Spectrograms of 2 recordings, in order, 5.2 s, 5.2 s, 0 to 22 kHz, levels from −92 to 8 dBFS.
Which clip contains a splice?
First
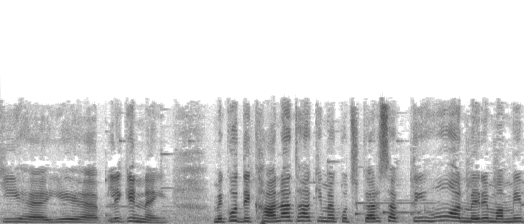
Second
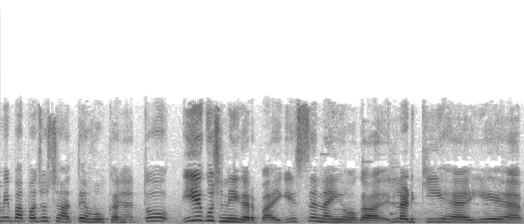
second; 1 cut; at 1.3 s

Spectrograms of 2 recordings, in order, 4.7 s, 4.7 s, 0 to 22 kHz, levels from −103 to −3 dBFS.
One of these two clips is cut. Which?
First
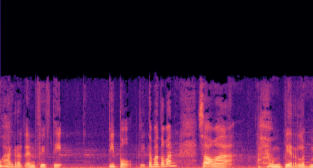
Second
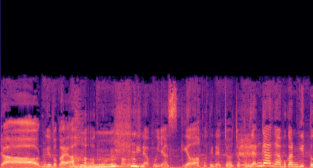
first; 1 cut; at 2.0 s

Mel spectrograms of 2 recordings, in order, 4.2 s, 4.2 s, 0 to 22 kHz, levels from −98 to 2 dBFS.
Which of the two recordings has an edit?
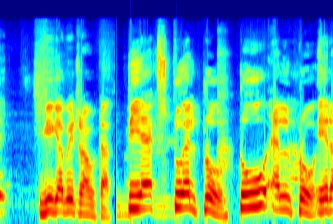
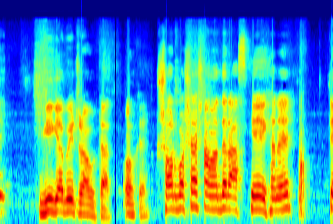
first; 1 cut; at 1.4 s

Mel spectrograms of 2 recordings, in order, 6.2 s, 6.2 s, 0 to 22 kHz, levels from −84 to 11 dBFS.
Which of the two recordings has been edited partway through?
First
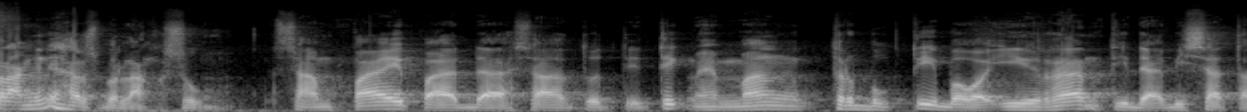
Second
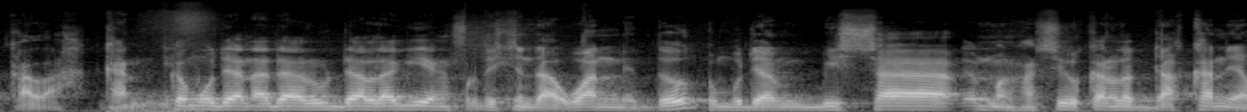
second; 3 cuts; at 0.8 s, 2.3 s, 3.6 s

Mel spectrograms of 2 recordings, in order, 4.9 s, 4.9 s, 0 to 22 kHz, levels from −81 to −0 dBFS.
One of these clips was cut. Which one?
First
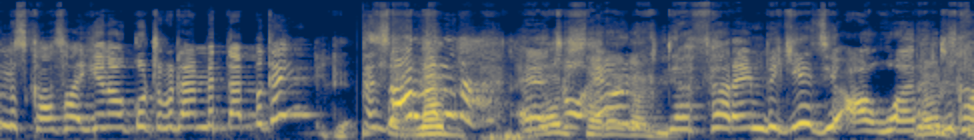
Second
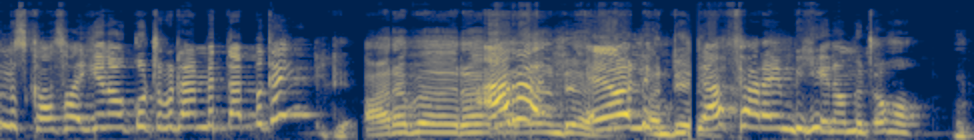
first; 1 cut; at 1.8 s

